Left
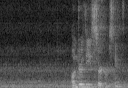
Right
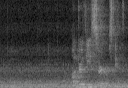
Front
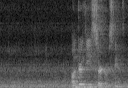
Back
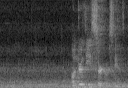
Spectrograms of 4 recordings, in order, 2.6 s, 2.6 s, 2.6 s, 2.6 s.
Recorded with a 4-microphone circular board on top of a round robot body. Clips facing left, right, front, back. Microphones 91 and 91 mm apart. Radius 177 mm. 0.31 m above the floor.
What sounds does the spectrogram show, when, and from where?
1.4 s a man speaking: 75° left, 3 m; by 2.5 s 80° left, 2 m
